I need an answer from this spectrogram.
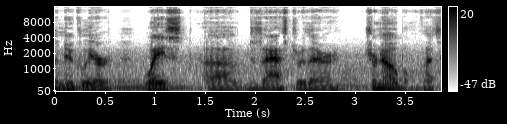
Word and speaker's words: Chernobyl: in Russia the nuclear waste uh disaster there Chernobyl that's how you say it it wasn't like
